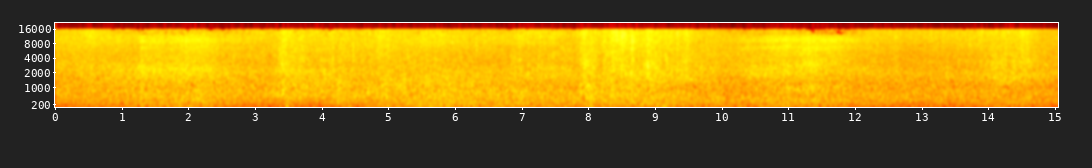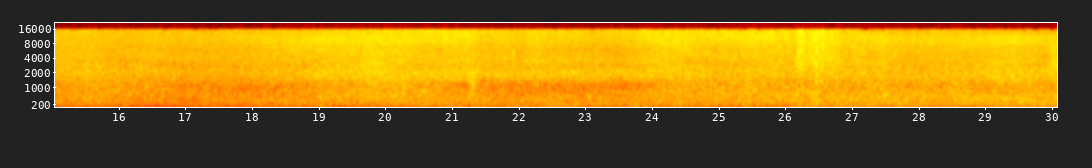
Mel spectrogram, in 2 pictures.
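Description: Sea waves breaking against a rocky shore: a continuous rush of surf and spray, swelling every few seconds as each wave crashes on the rocks.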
